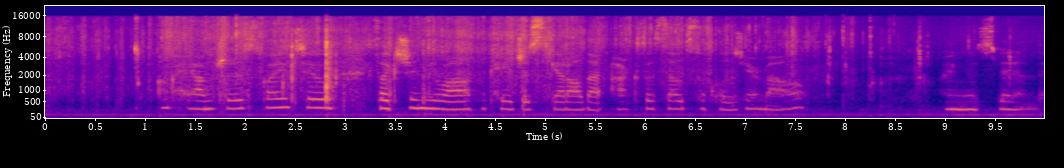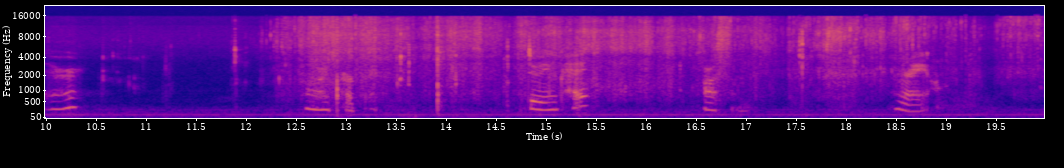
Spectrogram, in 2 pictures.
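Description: A woman speaks softly and close to a microphone.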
